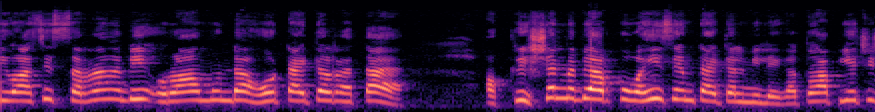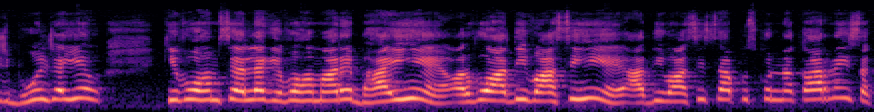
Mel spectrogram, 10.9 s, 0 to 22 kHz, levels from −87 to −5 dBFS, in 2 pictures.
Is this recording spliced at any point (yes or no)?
no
